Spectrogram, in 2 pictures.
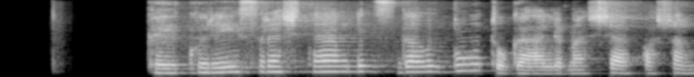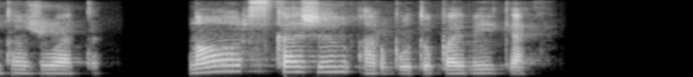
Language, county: Lithuanian, Alytus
